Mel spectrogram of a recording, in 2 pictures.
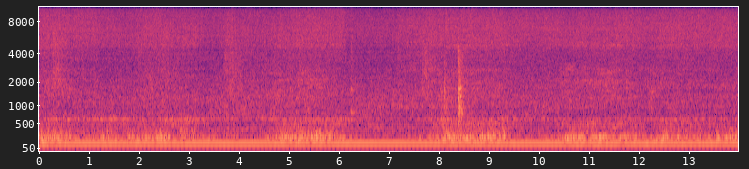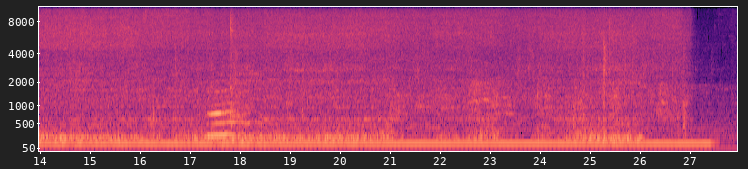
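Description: Food rustles and knocks softly on a table as a man handles it.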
